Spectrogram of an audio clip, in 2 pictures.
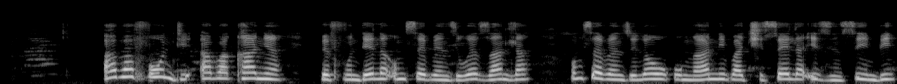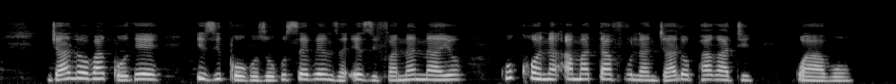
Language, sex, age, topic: North Ndebele, female, 25-35, education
